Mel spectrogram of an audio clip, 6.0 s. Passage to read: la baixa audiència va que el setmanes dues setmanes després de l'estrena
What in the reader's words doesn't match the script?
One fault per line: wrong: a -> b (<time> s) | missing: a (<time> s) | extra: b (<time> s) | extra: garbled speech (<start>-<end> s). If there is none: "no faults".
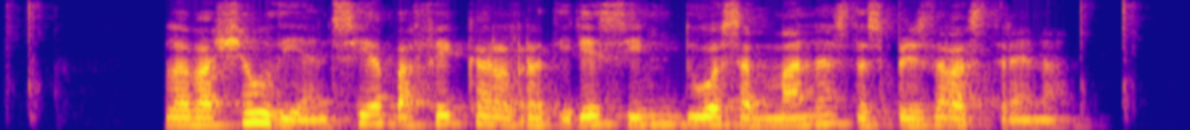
extra: fer (2.1 s)
wrong: setmanes -> retiressin (2.6 s)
